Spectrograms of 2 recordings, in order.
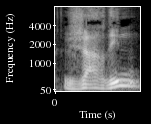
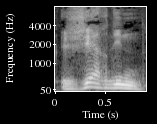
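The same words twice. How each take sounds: First: Said in the usual way. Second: Jardin said jerdin, A becomes E. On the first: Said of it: "se prononce". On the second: Shown as a demonstration. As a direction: jardin as jer-din, slowly. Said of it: "se prononce jardin".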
